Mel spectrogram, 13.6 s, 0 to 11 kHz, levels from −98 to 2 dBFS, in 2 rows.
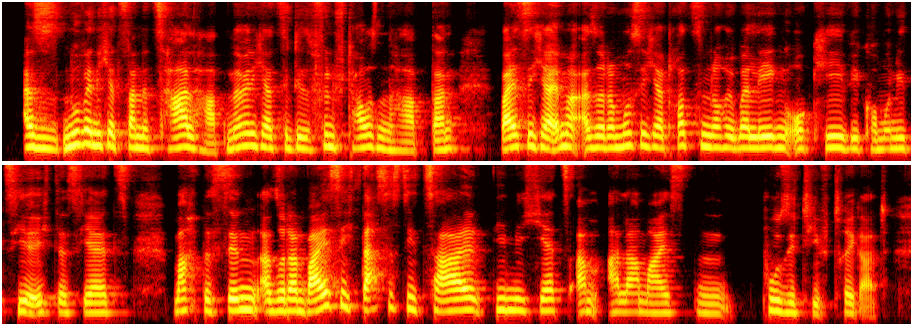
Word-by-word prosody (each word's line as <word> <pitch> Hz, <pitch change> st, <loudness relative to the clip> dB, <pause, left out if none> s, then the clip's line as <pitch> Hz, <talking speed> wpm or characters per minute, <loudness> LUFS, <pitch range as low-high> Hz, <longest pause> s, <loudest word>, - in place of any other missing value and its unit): also, 185 Hz, -3 st, +1 dB
nur 230 Hz, +4 st, +5 dB
wenn 255 Hz, -3 st, +6 dB
ich 225 Hz, -, 0 dB
jetzt 230 Hz, 0 st, 0 dB
da -, -, +4 dB
'ne 185 Hz, -2 st, -1 dB
Zahl 200 Hz, -1 st, +3 dB
habe, 130 Hz, +4 st, -5 dB
ne, 195 Hz, -, 0 dB
wenn 225 Hz, -, +1 dB
ich 220 Hz, -, -3 dB
jetzt 190 Hz, -2 st, -2 dB
diese 185 Hz, -2 st, -1 dB
5.000 195 Hz, -2 st, -2 dB
habe, 145 Hz, -1 st, -6 dB
dann 165 Hz, +1 st, -1 dB, 0.3 s
weiß 200 Hz, +1 st, +5 dB
ich 215 Hz, -2 st, 0 dB
ja 195 Hz, -, +7 dB
immer 215 Hz, -1 st, +3 dB
also, 195 Hz, +2 st, +1 dB
da 190 Hz, -, +1 dB
muss 225 Hz, +4 st, -2 dB
ich 220 Hz, -2 st, -2 dB
ja 195 Hz, -, +1 dB
trotzdem 220 Hz, +2 st, -3 dB
noch 195 Hz, -1 st, -2 dB
überlegen, 190 Hz, 0 st, +2 dB
okay, 185 Hz, +2 st, -2 dB
wie 175 Hz, -, -4 dB
kommuniziere 180 Hz, +2 st, -3 dB
ich 155 Hz, -1 st, -3 dB
das 160 Hz, 0 st, -7 dB
jetzt? 160 Hz, 0 st, -3 dB, 0.3 s
Macht 195 Hz, +1 st, -3 dB
das 185 Hz, 0 st, -4 dB
Sinn? 200 Hz, +1 st, +4 dB
Also, 185 Hz, 0 st, +1 dB
dann 190 Hz, -1 st, +3 dB
weiß 255 Hz, +10 st, +6 dB
ich, 260 Hz, 0 st, -3 dB
das -, -, +1 dB
ist 245 Hz, 0 st, -8 dB
die 215 Hz, -3 st, -3 dB
Zahl, 195 Hz, +1 st, +4 dB
die 205 Hz, -, -2 dB
mich 195 Hz, -1 st, -5 dB
jetzt 195 Hz, 0 st, -4 dB
am 180 Hz, -, -3 dB
allermeisten 160 Hz, -3 st, -5 dB, 0.2 s
positiv 165 Hz, -5 st, -5 dB
triggert. -, -, -8 dB
190 Hz, 235 wpm, -21 LUFS, 170-200 Hz, 0.3 s, ja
